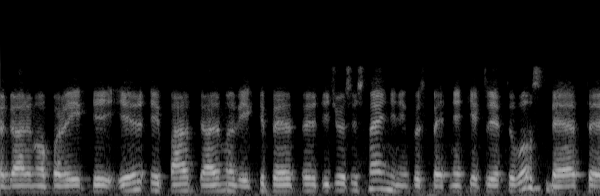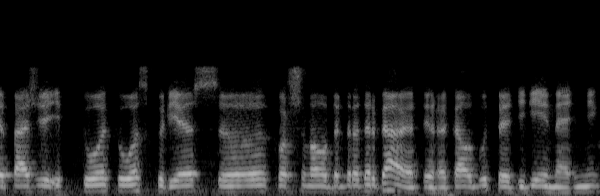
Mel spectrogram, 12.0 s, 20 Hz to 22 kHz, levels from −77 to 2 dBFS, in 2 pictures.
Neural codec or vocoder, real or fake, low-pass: codec, 16 kHz in and 24 kHz out, 1 kbps, XY-Tokenizer; fake; 5.4 kHz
